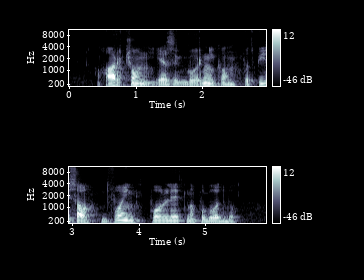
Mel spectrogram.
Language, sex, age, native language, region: Slovenian, male, 18-29, Slovenian, Drava region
